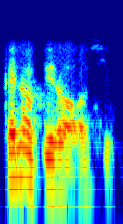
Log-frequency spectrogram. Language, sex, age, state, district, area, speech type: Manipuri, male, 18-30, Manipur, Kakching, rural, conversation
